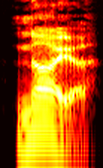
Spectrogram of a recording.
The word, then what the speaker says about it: Naya: "I'm Star," she said, "and this is my mama, Naya." She pronounced it Na-ya, the Apache way, and there was pride in her voice despite everything they had endured.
